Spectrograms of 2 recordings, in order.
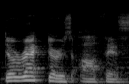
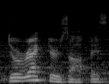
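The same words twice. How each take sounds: First: It is said very firmly and emphatically. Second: It is said in a somewhat annoyed tone. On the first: The request is now an insistent demand. "like really, you know, means it this time" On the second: The request is repeated with growing impatience. "a little bit more annoyed"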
